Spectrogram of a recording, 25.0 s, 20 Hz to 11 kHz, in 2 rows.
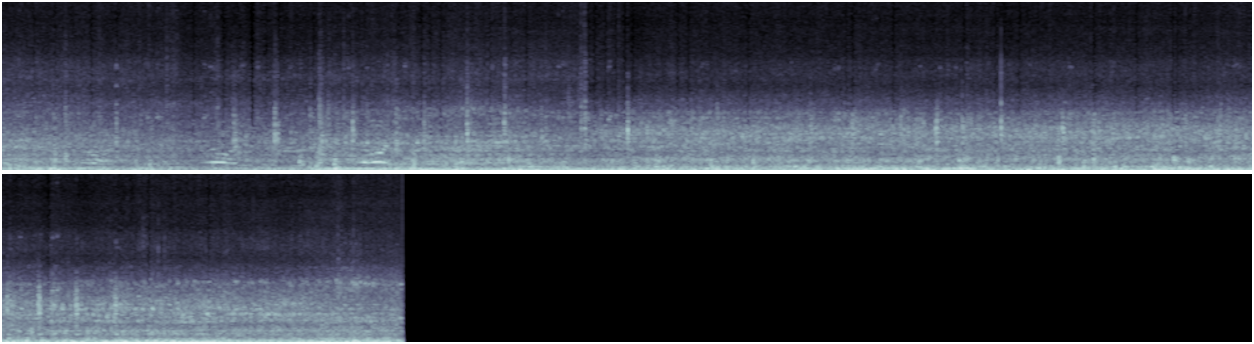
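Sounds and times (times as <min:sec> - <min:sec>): vehicle body knocks and rattles: 0:00.0 - 0:16.5
vehicle engine humming: 0:00.0 - 0:16.6.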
